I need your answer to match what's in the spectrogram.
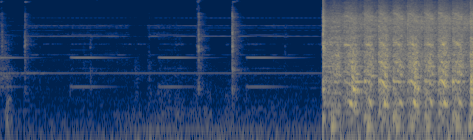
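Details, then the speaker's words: Audi engine after head and cam work, with the fuel pump fuse pulled: faint clicks, then it fires abruptly and settles into a steady, even run with no stumble; a clean start. "It started. It started. Yes. Let's go. Obviously, it started and I had the fuel pump fuse pulled and it started anyways, which is kind of a good sign."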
